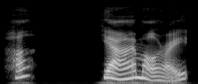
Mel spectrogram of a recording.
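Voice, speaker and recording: A woman's voice: high-pitched, sing-song, slow, gravelly, no echo, studio quality. A woman hosting a gaming video, reading visual novel narration aloud with playful, wry casual asides.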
